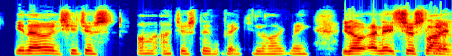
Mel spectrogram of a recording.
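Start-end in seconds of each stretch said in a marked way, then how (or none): 1.3-3.1 put-on tiny, girlish, little baby voice. Retelling how a contestant answered when confronted: imitating a little baby voice. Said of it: "she had that little baby voice".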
